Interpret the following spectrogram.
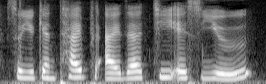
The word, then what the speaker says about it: つ: you can type either Tu or TSU but pronunciation is uh closer when you say TSU s okay because it's not to this is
